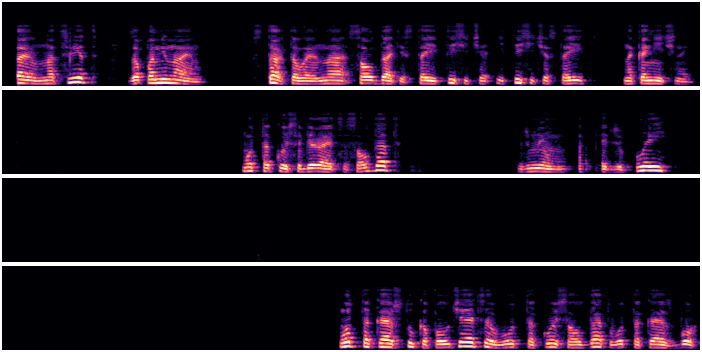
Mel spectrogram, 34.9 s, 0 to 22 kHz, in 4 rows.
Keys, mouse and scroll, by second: 19.0 click, 22.1 click, 23.6 click, 24.1 scroll down 2, 24.5 click, 25.3 scroll up 2, 28.2 scroll up 1, 29.3 click, 29.5 scroll up 1, 29.6 middle click.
